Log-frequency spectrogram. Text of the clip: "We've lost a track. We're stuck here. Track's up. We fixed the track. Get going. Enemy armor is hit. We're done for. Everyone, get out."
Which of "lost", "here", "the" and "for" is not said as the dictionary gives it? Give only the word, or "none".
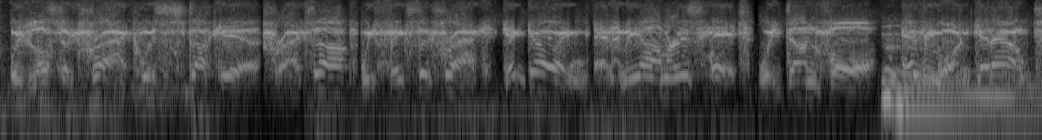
none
